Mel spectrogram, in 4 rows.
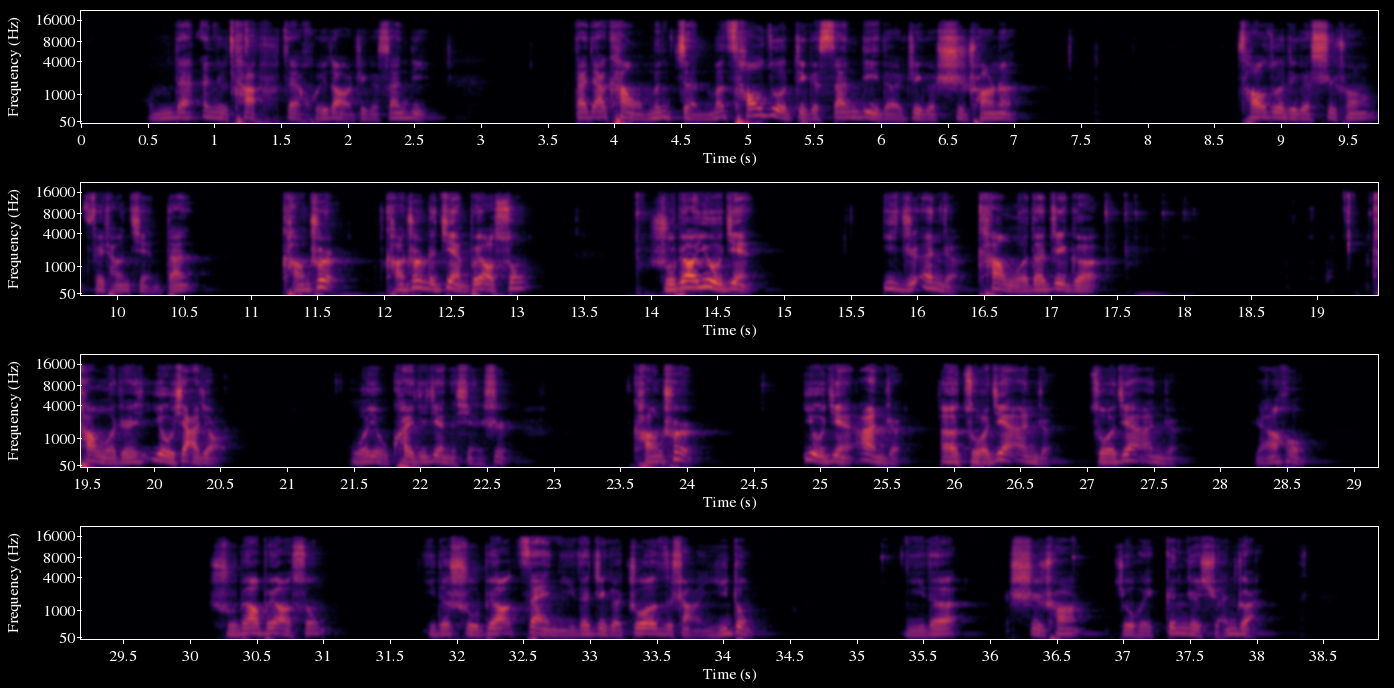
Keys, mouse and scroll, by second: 1.2 Tab, 13.9 ctrl+click, 15.8 ctrl+click, 16.8 ctrl+click, 17.7 ctrl+click, 18.0 ctrl+click, 19.7 ctrl+click, 22.3 ctrl+click, 24.6 ctrl+click, 35.2 ctrl+click, 35.6 ctrl+click, 37.0 ctrl+click.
